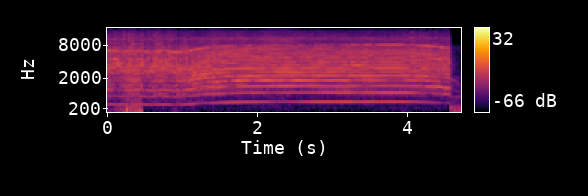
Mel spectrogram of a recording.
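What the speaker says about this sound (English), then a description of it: "Then I cut out the holes to mount the speakers through" A hole being cut in a plastic panel of a 1999 Jeep Wrangler for speaker mounting, heard as a steady, loud, high-pitched power-tool whine that holds for several seconds before stopping, with no talk.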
